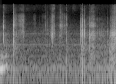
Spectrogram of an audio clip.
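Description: Paper pages in a ring binder being turned: soft rustling and light clicks, with a louder crackle of paper about one and a half seconds in.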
